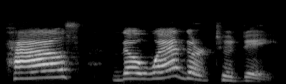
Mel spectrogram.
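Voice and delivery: "How's" punched loud, slow fall on "today"; model question tune. Shown as a demonstration. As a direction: show the pupil how the question goes down. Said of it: "dikit lagi intonasinya".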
